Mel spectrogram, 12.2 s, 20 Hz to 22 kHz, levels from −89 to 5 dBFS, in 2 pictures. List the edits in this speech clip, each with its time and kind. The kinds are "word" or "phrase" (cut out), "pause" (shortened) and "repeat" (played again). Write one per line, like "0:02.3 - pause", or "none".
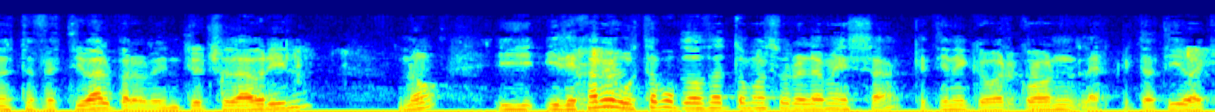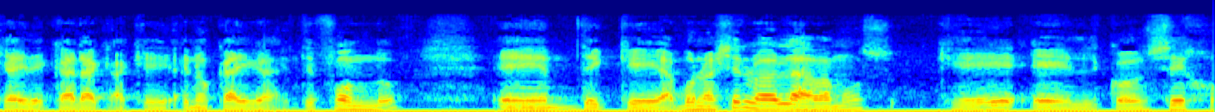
0:03.4 - word
0:05.4 - word
0:07.0 - phrase
0:07.5 - word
